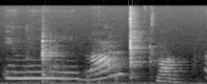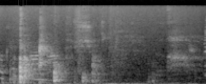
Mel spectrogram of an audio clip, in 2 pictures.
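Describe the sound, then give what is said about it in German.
A cooking pot of vegetables and potatoes is pushed onto a ceramic hob in a kitchen, giving brief clattering and scraping knocks of cookware under people talking. “schiebt den Kochtopf mit Gemüse und Kartoffeln aufs Zeran-Kochfeld und trocknet sich die Hände ab.”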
